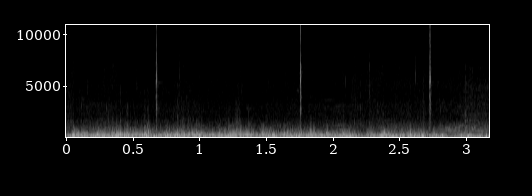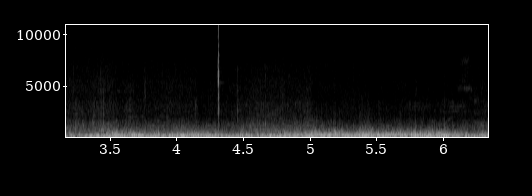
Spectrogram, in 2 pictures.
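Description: Wind buffeting the microphone, a loud, continuous gusty rumble. A few sharp clicks sound about a second apart over it.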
